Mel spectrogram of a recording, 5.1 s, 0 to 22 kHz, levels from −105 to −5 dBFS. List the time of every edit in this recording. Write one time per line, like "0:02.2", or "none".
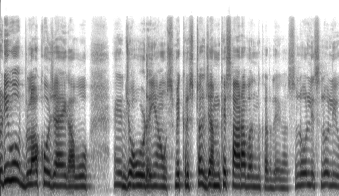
none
